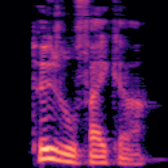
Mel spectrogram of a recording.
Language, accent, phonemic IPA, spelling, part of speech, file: English, Australia, /ˈpuːdəlˌfeɪkə/, poodle-faker, noun, En-au-poodle-faker.ogg
- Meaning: 1. A man who seeks out female society, especially for social or professional advancement 2. A recently commissioned officer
